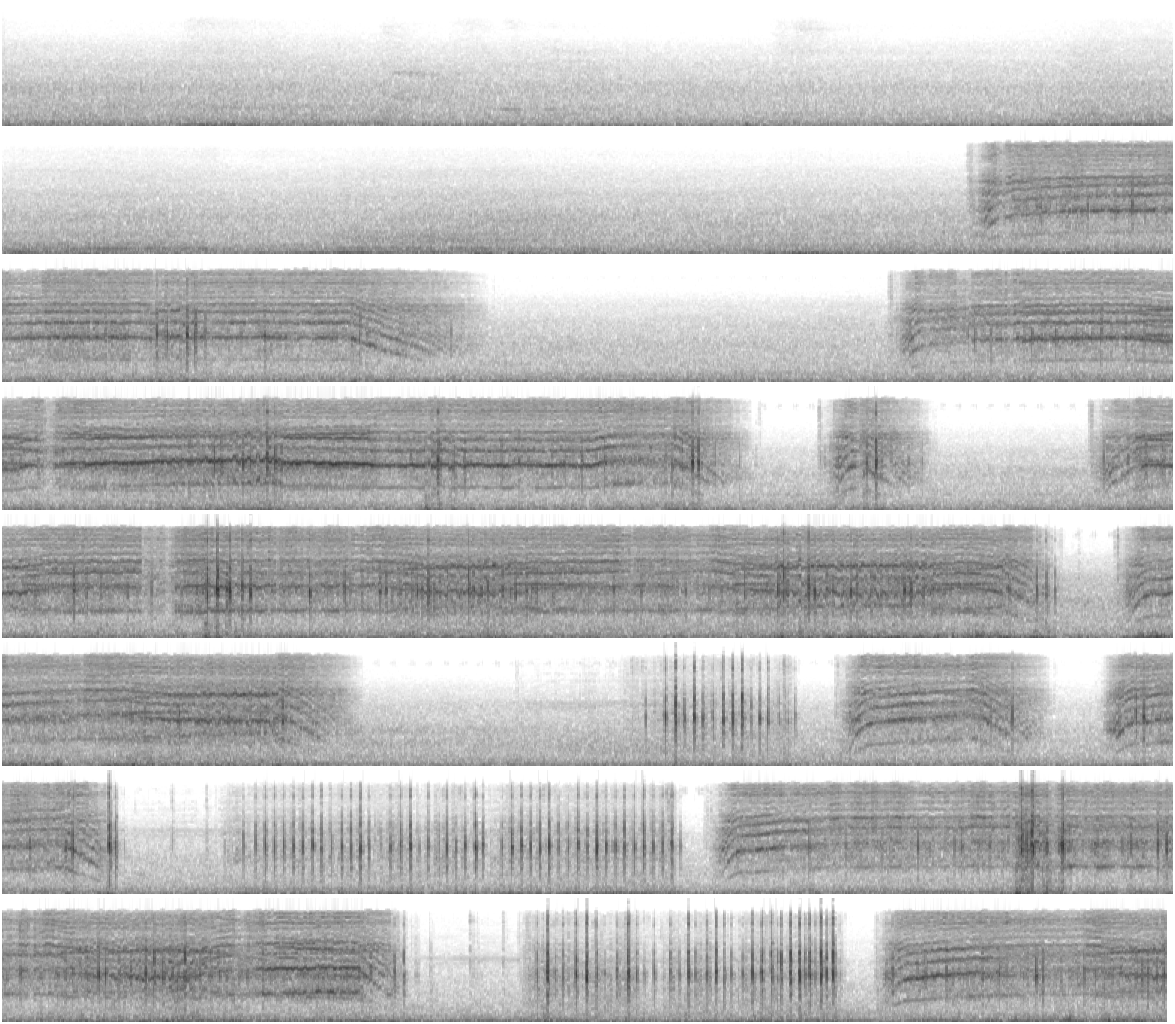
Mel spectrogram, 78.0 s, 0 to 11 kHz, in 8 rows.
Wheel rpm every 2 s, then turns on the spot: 0, 0, 0, 0, 0, 0, 0, 0, 10, 140, 160, 40, 0, 60, 160, 160, 160, 90, 20, 130, 200, 200, 190, 150, 140, 130, 0, 20, 80, 80, 20, 10, 120, 200, 200, 140, 10, 40, 180.
58-64 72-74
